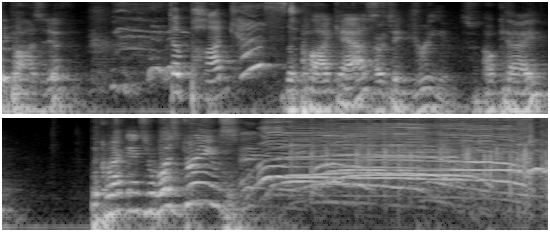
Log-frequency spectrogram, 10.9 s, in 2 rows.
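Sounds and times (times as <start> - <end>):
speech: 0.2 - 5.5, 6.4 - 8.4
audience cheering at a live Halloween comedy show recorded in Hollywood: 7.9 - 10.9.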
